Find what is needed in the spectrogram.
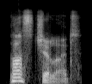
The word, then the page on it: pustulate: British English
